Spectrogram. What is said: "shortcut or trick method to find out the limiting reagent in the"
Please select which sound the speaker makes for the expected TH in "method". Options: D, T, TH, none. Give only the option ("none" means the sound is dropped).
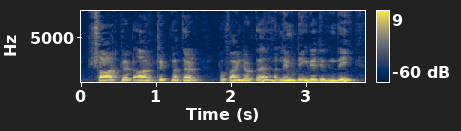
T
